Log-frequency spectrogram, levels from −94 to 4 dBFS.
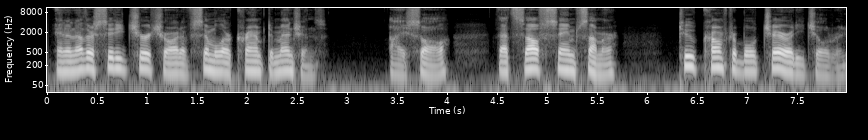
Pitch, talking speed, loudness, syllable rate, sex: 130 Hz, 130 wpm, -19 LUFS, 5.7 syllables/s, male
